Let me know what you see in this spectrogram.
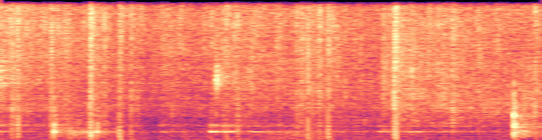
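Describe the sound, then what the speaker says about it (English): Onions frying in hot oil make a steady, hissing sizzle with scattered sharp pops and crackles, close and moderately loud with no talk. "we're now going to put the onions in here"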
